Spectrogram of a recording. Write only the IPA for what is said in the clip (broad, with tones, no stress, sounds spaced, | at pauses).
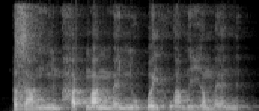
z a̤˨˩ ŋ ɲ ə̰˧˨ m h a˨˩ k̚ m a˧˩ ŋ m ɛ̤˨˩ ɲ u˨˦ ɓ ə˨˦ j h w a̤˨˩ m ɣ i˨˦ ə̯ m ɛ̤˨˩ n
